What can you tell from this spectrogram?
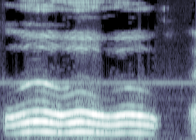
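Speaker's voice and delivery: long, loud held "oh"; bass singing tone. Shown as a demonstration. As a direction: drone a sustained musical "oh". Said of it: "the deepest tone of voice and music".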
